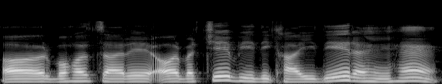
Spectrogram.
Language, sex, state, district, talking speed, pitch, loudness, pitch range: Hindi, male, Jharkhand, Ranchi, 135 wpm, 135 Hz, -15 LUFS, 130-150 Hz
